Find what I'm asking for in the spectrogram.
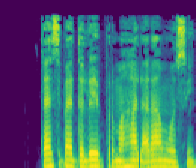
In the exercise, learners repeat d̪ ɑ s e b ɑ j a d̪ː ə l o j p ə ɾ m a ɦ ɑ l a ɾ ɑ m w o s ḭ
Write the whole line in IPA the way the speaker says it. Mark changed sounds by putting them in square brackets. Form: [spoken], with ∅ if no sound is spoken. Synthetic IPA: [t̪] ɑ s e b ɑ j a d̪ː ə l o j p ə ɾ m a ɦ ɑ l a ɾ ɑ m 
